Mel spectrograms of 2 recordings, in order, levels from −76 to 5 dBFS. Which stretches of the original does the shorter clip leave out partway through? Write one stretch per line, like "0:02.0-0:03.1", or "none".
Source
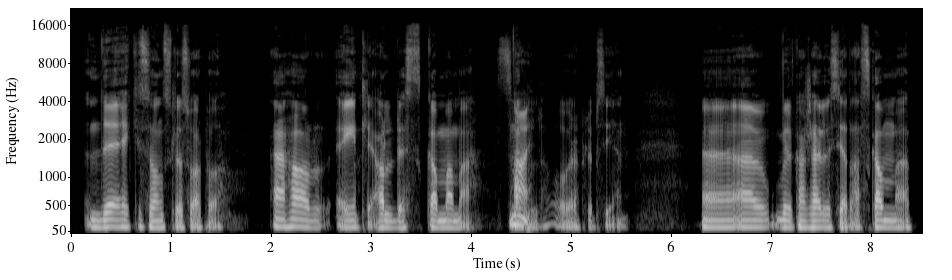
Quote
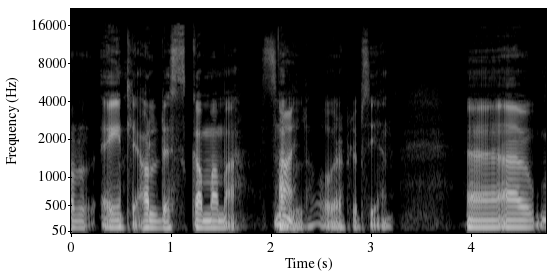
none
